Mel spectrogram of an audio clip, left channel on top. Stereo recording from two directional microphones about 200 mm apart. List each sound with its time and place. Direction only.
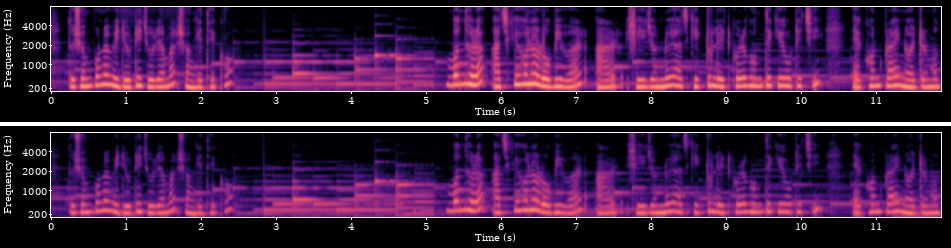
0.3 s speech: 35° left (ahead or behind)
5.3 s speech: 40° left (ahead or behind)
